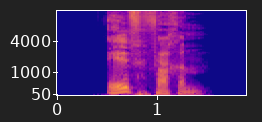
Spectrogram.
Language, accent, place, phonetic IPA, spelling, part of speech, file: German, Germany, Berlin, [ˈɛlffaxm̩], elffachem, adjective, De-elffachem.ogg
- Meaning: strong dative masculine/neuter singular of elffach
